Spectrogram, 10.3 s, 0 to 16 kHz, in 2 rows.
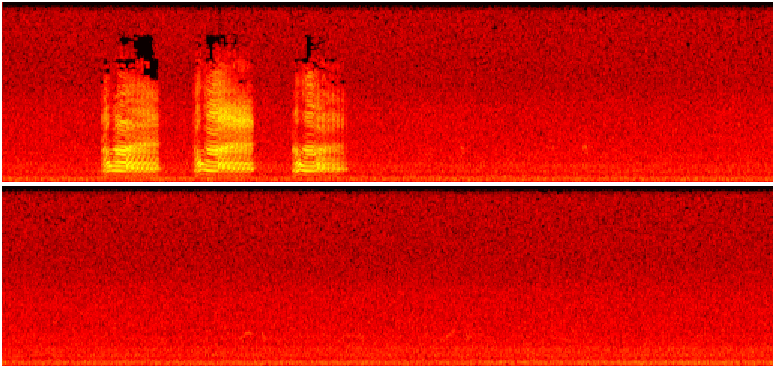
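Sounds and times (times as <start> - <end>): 
Carrion crow giving raspy caws: 0.7 - 2.4.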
